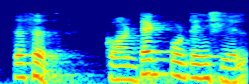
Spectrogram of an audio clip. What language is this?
Marathi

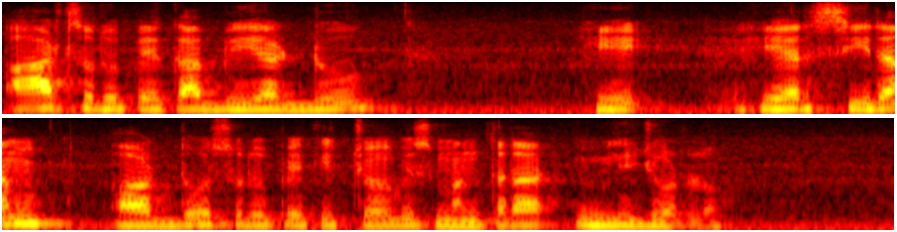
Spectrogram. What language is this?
Urdu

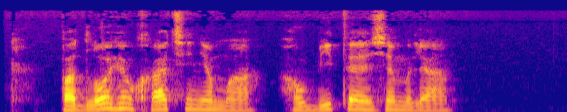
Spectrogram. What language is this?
Belarusian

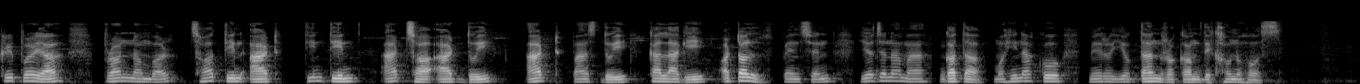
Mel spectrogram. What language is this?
Nepali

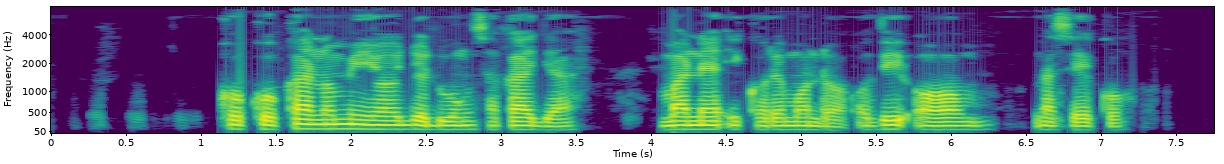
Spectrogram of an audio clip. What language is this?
Luo (Kenya and Tanzania)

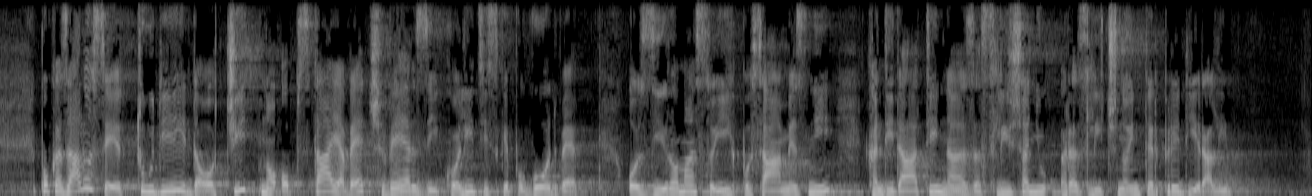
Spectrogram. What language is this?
Slovenian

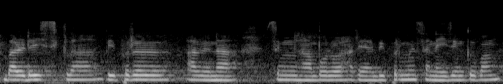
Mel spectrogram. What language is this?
Bodo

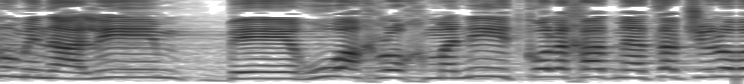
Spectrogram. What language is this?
Hebrew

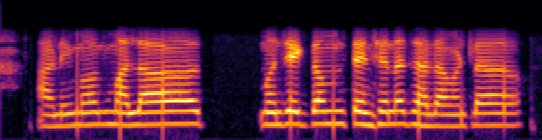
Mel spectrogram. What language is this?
Marathi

